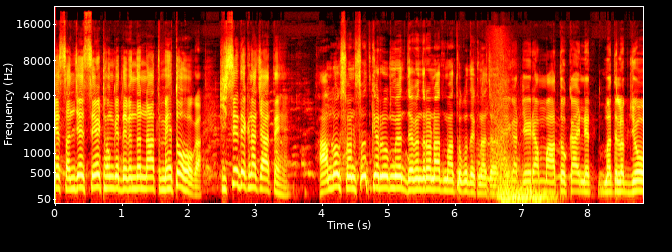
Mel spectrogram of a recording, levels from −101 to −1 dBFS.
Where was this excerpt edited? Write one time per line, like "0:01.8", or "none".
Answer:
0:06.8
